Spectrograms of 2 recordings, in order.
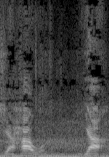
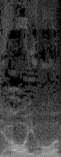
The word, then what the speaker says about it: YAHAWAH: And the Most High name is YAHAWAH. YAHAWAH. YAHAWAH, right? Some people pronounce Yahuwah, but it's YAHAWAH, right?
